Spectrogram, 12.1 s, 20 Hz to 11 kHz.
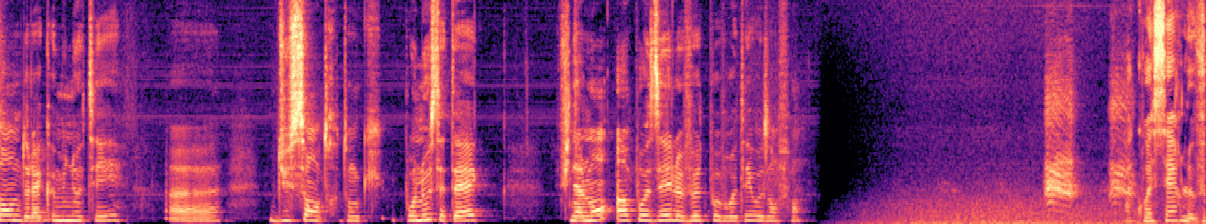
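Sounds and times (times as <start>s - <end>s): steady low rumble: 8.2s - 12.0s
harsh bird-like call: 10.4s - 11.5s.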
